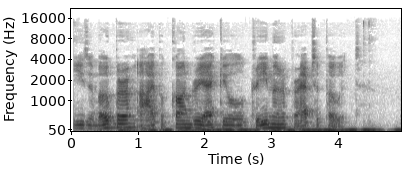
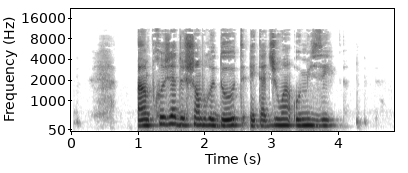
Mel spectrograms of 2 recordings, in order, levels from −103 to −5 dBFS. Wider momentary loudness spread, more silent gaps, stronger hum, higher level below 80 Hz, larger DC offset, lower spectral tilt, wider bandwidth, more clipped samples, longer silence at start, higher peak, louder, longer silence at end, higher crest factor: about the same, 9 LU vs 8 LU; neither; neither; first, -32 dBFS vs -68 dBFS; neither; about the same, -6.5 dB/octave vs -5.5 dB/octave; first, 15 kHz vs 11.5 kHz; neither; second, 0.05 s vs 1 s; second, -12 dBFS vs -8 dBFS; second, -30 LUFS vs -22 LUFS; second, 0 s vs 0.9 s; about the same, 16 dB vs 16 dB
